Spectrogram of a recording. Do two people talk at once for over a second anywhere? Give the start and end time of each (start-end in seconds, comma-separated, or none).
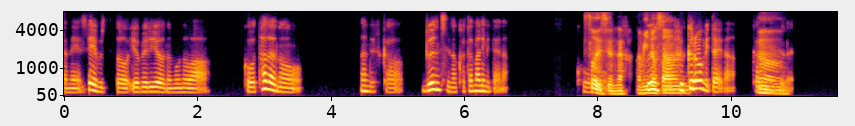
7.8-9.4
